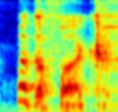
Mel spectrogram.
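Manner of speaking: mock baffled, stunned, incredulous disbelief. Retelling seeing someone trying to get into the house: retelling disbelief. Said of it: "in disbelief".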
